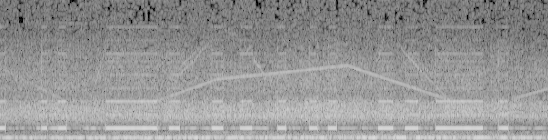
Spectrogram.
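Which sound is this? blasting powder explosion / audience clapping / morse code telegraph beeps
morse code telegraph beeps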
